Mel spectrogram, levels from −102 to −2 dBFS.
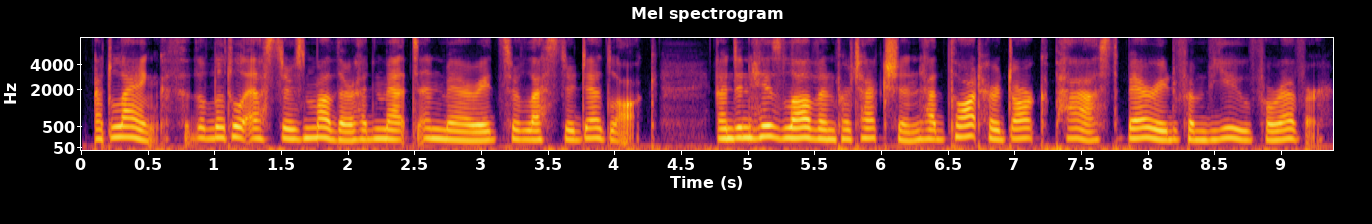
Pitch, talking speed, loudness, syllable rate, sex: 215 Hz, 185 wpm, -17 LUFS, 4.6 syllables/s, female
